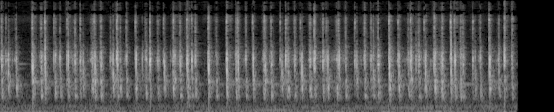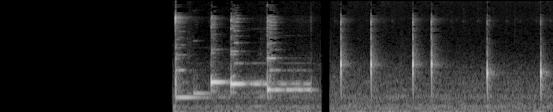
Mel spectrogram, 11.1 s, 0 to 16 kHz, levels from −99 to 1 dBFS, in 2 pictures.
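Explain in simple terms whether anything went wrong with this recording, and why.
Nothing went wrong here; listening closely, there's no glitch, dropout or other technical problem anywhere in the recording.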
